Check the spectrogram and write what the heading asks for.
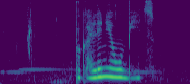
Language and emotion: Russian, neutral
